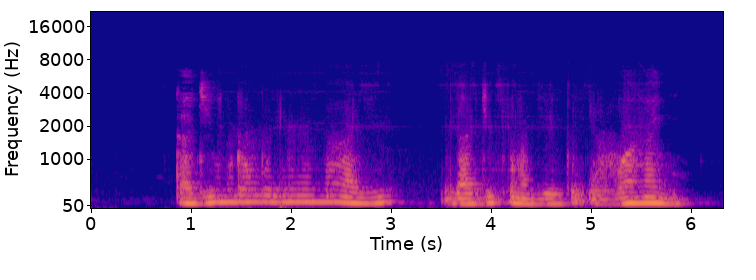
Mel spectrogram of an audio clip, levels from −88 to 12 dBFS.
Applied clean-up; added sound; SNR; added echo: neural separator model SepFormer DNS4.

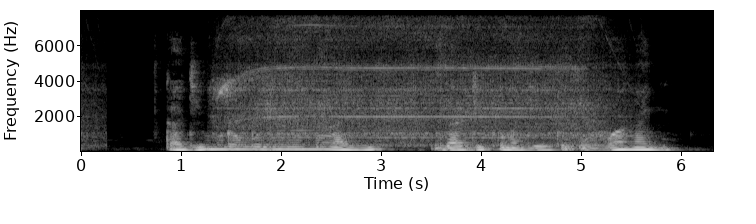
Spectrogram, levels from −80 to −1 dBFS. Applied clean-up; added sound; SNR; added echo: none; Domestic sounds, home sounds; 12 dB; reverberation time 0.3 s.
